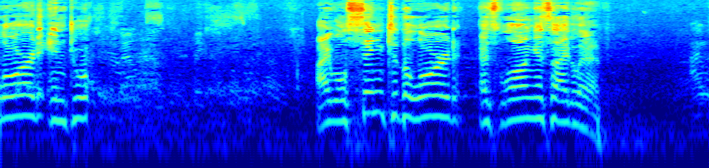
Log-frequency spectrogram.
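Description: An elderly man speaks slowly and solemnly through a microphone outdoors.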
